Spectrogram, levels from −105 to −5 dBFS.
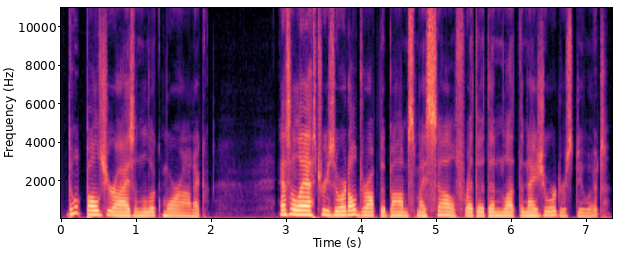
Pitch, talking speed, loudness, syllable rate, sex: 195 Hz, 190 wpm, -17 LUFS, 5.0 syllables/s, female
